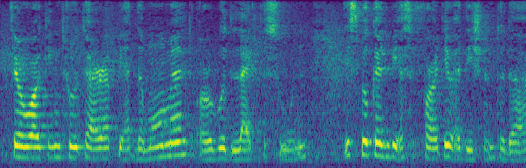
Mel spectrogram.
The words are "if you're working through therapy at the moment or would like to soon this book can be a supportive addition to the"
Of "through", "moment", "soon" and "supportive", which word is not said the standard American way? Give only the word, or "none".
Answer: through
